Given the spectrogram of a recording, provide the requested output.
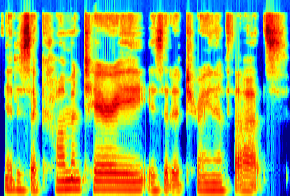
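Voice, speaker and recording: A woman guiding a yoga nidra meditation as its teacher, giving gentle, unhurried instructions with pauses. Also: low voice, little pitch movement, no room sound, clean studio sound.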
